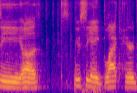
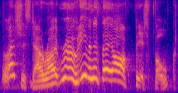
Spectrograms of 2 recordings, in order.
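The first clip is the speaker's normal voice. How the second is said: higher, louder indignant guard; mild hammed-up guard indignation; 7 semitones higher, 4 dB louder than usual. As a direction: huff with mock outrage at the rudeness. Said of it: "he's just like".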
